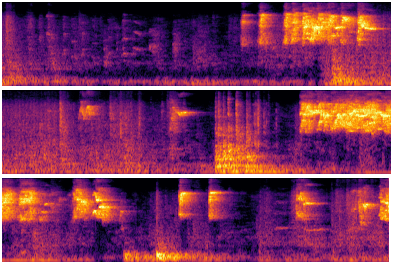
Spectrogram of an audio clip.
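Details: Among a five-pair lovebird breeding colony, soft rustling and wing-flutter thumps mix with sudden bursts of high, shrill twittering calls, several in quick series.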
